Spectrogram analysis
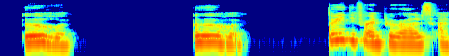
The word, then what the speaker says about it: heureux: H is never pronounced in French. We have heureux that we've seen before.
